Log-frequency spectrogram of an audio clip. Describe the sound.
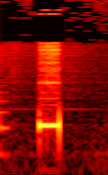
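Telephone line cut off mid-call: a single short, steady mid-pitched beep, loud against faint low background noise before and after.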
